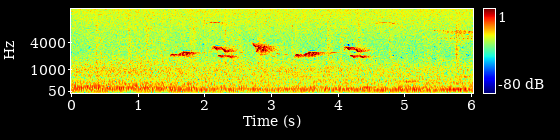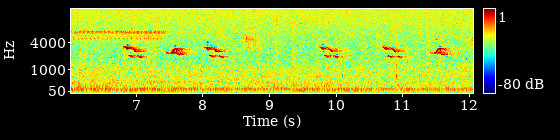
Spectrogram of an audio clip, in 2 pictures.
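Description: A small garden bird giving short two-part chirps, one every half second to a second, in two bouts. Under them runs a steady low rumble of distant city traffic.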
